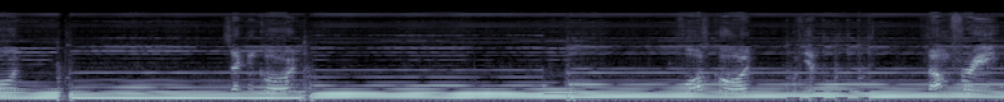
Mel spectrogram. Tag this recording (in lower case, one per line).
hammond organ
electronic organ
electric piano
keyboard (musical)
organ
piano
playing hammond organ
